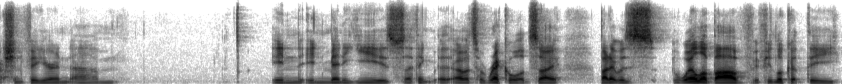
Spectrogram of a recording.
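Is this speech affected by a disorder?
No.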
